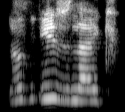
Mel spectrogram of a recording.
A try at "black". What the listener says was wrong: Black. Black. Regarde, il y a un B devant. N'oublie pas le B.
